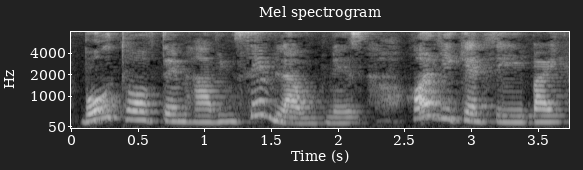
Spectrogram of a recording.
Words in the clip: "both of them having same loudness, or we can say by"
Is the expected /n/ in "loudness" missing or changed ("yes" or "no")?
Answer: no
